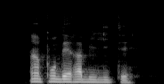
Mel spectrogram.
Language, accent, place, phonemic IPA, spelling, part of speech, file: French, France, Lyon, /ɛ̃.pɔ̃.de.ʁa.bi.li.te/, impondérabilité, noun, LL-Q150 (fra)-impondérabilité.wav
- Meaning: imponderability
